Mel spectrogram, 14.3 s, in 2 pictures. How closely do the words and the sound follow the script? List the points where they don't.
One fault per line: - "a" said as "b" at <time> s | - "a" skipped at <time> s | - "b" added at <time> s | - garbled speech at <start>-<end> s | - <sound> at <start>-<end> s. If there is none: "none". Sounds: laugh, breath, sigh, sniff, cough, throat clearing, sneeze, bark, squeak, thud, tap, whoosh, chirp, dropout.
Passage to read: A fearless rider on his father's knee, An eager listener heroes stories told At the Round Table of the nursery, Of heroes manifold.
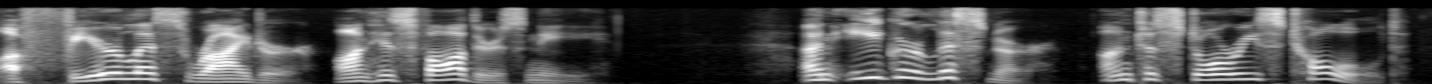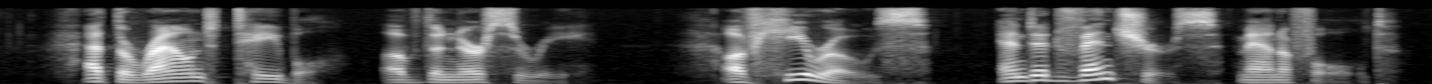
- "heroes" said as "unto" at 5.5 s
- "and adventures" added at 12.1 s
